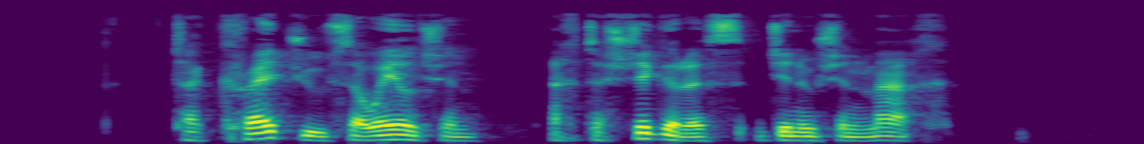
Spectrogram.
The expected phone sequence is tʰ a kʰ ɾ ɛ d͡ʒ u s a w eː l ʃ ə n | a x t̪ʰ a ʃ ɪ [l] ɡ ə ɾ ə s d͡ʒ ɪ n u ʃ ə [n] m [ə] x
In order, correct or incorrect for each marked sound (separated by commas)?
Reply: incorrect, correct, incorrect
